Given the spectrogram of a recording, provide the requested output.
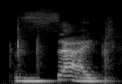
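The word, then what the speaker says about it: زاي: Et ça se prononce Zay.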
